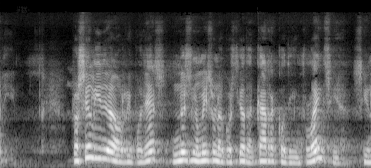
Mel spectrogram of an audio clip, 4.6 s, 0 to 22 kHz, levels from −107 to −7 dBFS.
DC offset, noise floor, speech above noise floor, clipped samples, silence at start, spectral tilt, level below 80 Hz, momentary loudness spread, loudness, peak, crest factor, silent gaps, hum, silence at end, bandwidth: under 0.1%; -50 dBFS; 30 dB; under 0.1%; 0 s; -7 dB/octave; -60 dBFS; 8 LU; -21 LUFS; -4 dBFS; 16 dB; none; none; 0 s; 11 kHz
